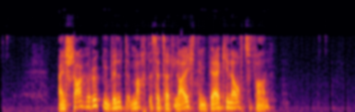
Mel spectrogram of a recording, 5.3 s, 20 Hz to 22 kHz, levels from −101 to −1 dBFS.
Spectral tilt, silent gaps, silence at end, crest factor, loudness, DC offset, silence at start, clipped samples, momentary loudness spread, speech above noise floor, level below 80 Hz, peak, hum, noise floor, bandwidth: -5.5 dB/octave; none; 1.3 s; 16 dB; -16 LUFS; under 0.1%; 0.9 s; under 0.1%; 7 LU; 49 dB; -48 dBFS; -2 dBFS; none; -65 dBFS; 7.4 kHz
